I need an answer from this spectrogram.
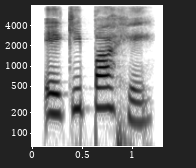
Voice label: "equipaje", Spanish

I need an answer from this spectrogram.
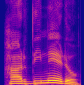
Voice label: "jardinero", Spanish

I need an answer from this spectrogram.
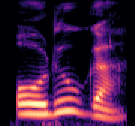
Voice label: "oruga", Spanish

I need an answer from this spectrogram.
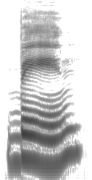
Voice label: "ven", Spanish

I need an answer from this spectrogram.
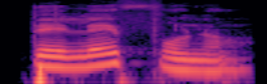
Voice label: "telefono", Spanish

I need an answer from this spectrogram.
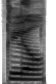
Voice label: "clo", Spanish syllable

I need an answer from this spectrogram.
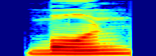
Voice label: "bon", Spanish

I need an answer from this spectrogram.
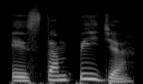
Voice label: "estampilla", Spanish

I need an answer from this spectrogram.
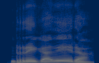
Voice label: "regadera", Spanish

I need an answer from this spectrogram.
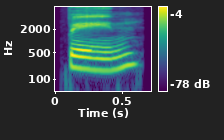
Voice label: "pen", Spanish

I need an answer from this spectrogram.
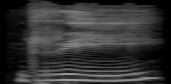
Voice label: "rri", Spanish

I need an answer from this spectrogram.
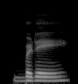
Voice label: "bre", Spanish

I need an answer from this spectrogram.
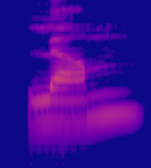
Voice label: "lam", Spanish

